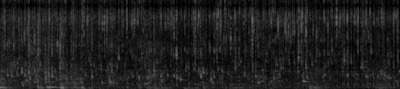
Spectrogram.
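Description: Small spring-fed creek trickling and splashing over moss and stones, a steady stream of little irregular drips and gurgles.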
